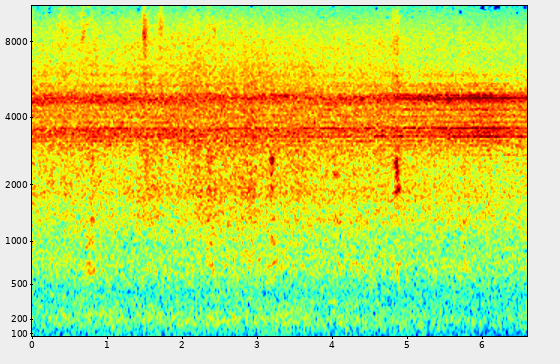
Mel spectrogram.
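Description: Steady rushing outdoor noise with a faint high whine above it and no distinct events.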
